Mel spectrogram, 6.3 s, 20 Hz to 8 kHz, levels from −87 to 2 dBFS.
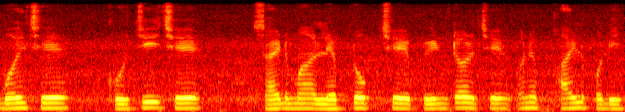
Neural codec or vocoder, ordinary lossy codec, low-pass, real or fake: none; none; 7.2 kHz; real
